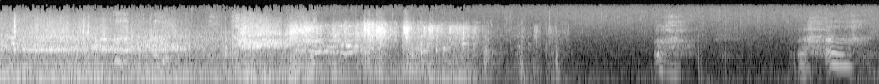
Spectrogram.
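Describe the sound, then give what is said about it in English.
A souped-up rally car roars for about seven seconds, its tires squealing as it skids through a bend, before the noise drops away and voices speak briefly in the quiet. “I know this car. It's mine, specially souped up for me for rally driving.”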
